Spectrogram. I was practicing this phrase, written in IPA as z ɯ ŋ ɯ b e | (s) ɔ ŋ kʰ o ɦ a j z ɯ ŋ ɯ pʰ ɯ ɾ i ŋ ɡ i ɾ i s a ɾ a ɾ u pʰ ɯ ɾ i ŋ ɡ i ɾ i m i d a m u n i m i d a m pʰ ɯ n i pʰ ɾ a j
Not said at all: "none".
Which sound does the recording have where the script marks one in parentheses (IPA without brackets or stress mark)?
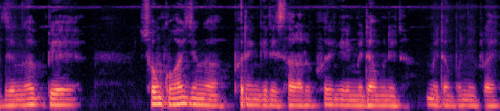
s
